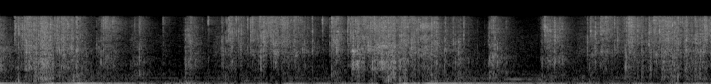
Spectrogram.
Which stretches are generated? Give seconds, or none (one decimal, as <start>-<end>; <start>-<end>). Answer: none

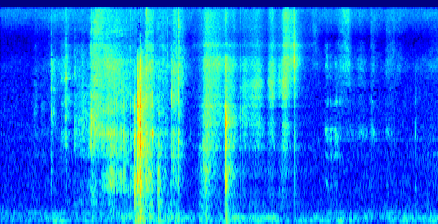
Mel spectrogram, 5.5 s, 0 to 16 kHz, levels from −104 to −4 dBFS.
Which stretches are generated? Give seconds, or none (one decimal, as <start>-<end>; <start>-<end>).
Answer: 2.4-3.9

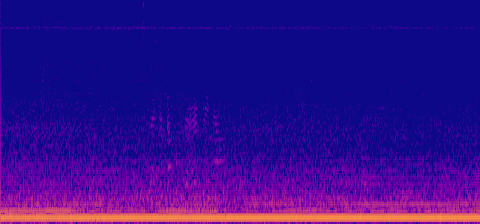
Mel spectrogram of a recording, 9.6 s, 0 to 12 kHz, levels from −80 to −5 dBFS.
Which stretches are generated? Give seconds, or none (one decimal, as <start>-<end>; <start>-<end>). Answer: 7.2-8.8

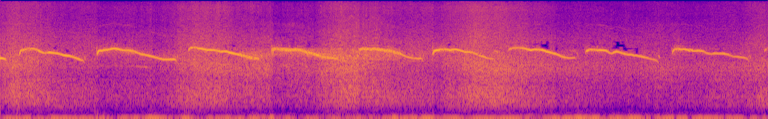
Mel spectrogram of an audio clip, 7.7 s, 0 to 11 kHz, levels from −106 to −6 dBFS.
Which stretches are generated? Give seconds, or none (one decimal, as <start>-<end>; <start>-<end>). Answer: 2.4-4.0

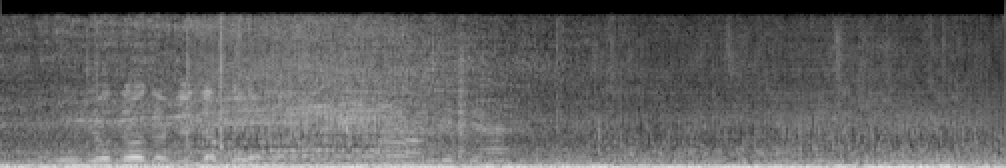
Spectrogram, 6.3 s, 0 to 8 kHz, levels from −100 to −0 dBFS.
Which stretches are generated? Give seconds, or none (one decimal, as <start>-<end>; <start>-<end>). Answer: 1.2-2.4; 3.7-6.3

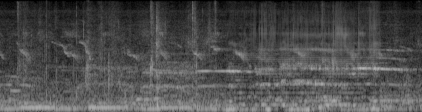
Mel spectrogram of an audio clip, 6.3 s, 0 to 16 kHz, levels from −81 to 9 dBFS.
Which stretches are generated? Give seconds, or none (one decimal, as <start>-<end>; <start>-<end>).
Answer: 3.4-5.7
